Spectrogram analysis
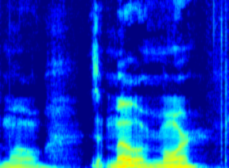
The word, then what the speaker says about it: Moher: Whereas what you've described that you saw at the Cliffs of Moher, is it Moe or Moore? It's technically pronounced Moe, yeah. Moe. Like Moe, the bartender in The Simpsons?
